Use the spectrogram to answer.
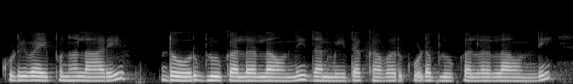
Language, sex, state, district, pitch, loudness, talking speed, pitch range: Telugu, female, Telangana, Mahabubabad, 180 Hz, -15 LUFS, 135 wpm, 175-190 Hz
